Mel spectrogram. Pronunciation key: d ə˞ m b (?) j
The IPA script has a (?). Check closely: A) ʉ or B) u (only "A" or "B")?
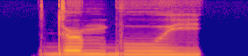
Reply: B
